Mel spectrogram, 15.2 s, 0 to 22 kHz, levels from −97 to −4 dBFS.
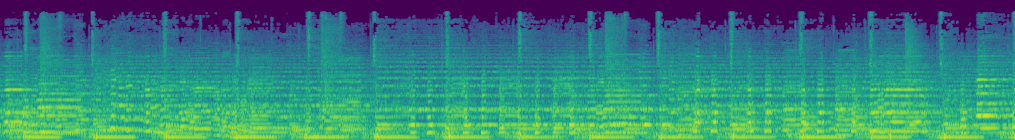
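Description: Nothing stood out as a technical fault on listening to this recording.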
